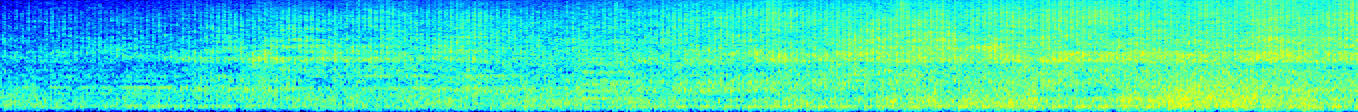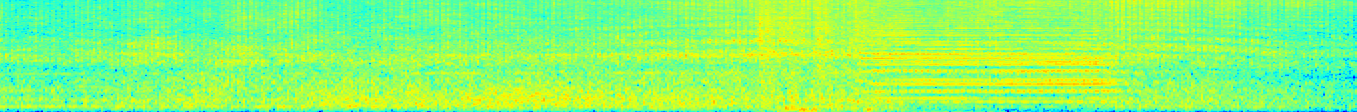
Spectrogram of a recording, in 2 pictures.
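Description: A train running and drawing closer, growing steadily louder, with a horn sounding for about a second and a half near the end before the sound fades away.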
